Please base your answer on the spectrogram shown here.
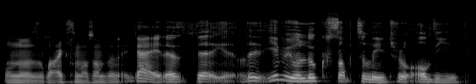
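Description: Excitable, swearing young man, low voice. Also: moderate pace, vocal fry, no echo. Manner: excitable, swears freely, teasing. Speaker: podcast co-host. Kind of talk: casual chat.

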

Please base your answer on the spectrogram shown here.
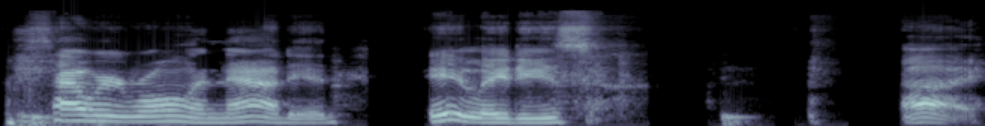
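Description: A man's voice: fairly high pitch, takes it slowly, a bit bright. A young man co-hosting a casual stream, joking crudely and laughing often. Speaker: stream co-host. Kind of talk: casual chat.

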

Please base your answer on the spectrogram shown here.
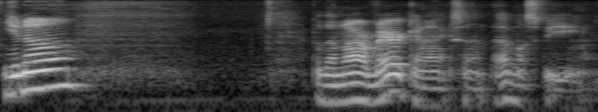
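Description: A man co-hosting a podcast in casual chat, joking and quick to quip. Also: mid-range voice, very animated. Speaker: podcast co-host.

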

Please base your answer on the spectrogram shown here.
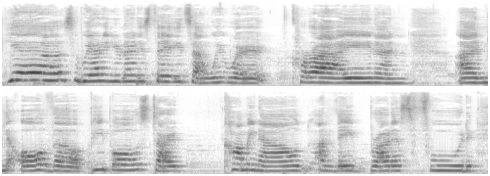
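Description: A woman's voice: on the high side, steady tone, takes it slowly, distant mic. A woman from Cuba with a Cuban accent and Spanish as her first language, telling a personal story expressively in a conversational interview.

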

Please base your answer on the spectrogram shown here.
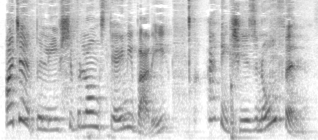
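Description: A woman's voice: sits high, sing-song, fast talker, pitched above the performer's own voice. A woman voicing a prim, decisive young girl with an emphatic, matter-of-fact manner, in a storybook reading. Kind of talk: storybook character voice.

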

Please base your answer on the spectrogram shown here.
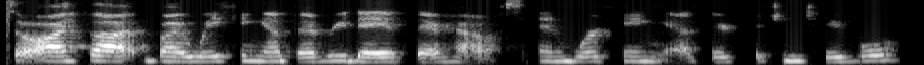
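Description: A woman's voice: mid-range voice, little pitch movement, a little fast, slightly rough, muffled recording. A woman in her late twenties, a podcast guest talking casually and upbeat, with frequent ums and little laughs. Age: 20s. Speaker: podcast guest, online entrepreneur. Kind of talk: casual interview chat.

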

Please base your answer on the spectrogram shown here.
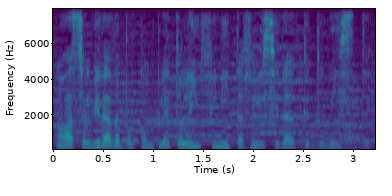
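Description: A woman's voice: mid-range voice, flat delivery, fairly quick, dark tone, faint music behind, lightly acted. An actress playing an impassioned, devout woman who pleads earnestly, with theatrical, declamatory delivery in a radio drama. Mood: earnest, tender pleading.

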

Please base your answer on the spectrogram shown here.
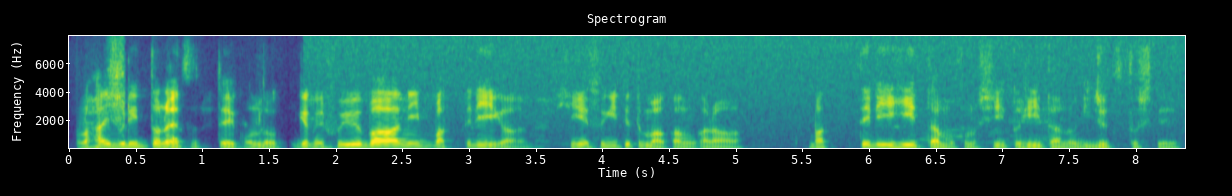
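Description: A man's voice: mid-range voice, animated, quick pace, a little mellow. A man explaining things casually as a radio panelist.

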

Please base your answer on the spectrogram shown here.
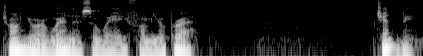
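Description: A man guiding a bedtime meditation as a podcast host, speaking softly and soothingly in an unhurried, hushed, breathy way. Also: low-pitched, lo-fi sound. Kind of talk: guided meditation, gentle bedtime reading.

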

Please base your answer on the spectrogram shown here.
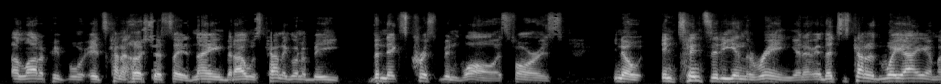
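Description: A man's voice: mid-range voice, no room sound. A young man with a Southern drawl, chatting in an interview about his wrestling career, rambling with lots of fillers. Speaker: wrestler guest. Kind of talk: casual interview chat.

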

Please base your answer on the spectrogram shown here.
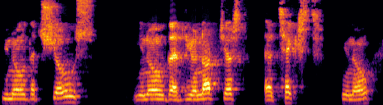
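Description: Man giving halting interview advice. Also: medium pitch, flat delivery, a little mellow, rough recording. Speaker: podcast guest, music industry founder.

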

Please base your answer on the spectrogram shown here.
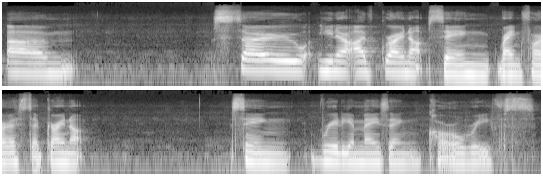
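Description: A young woman who grew up in Indonesia, answering interview questions in a reflective way with many pauses and soft laughs. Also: deep voice, level tone. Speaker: interviewee, climate activist. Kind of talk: conversational interview.

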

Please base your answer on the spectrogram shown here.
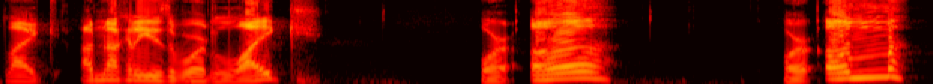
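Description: Young male podcast co-host, Dublin accent with an American lilt, giggly, animated storyteller; dry close mic. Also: a little high, unhurried, clear, resonant tone, no echo. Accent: Dublin Irish with an American tinge. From Ireland. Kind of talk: casual podcast chat.

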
